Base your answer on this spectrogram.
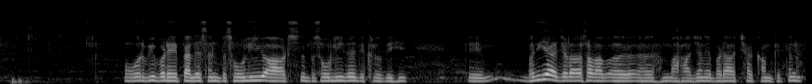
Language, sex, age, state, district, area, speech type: Dogri, male, 30-45, Jammu and Kashmir, Kathua, urban, spontaneous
